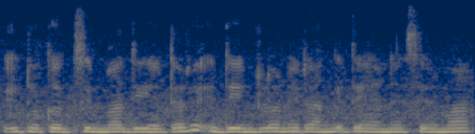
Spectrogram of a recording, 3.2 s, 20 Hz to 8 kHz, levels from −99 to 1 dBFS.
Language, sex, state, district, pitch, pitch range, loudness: Telugu, female, Andhra Pradesh, Srikakulam, 195 Hz, 190-200 Hz, -36 LUFS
